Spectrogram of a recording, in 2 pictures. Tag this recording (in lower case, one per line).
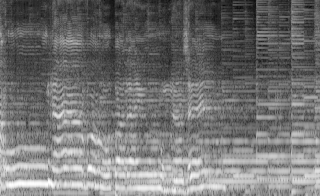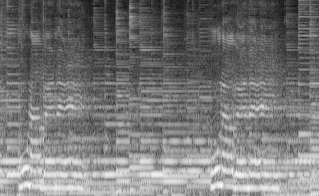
music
